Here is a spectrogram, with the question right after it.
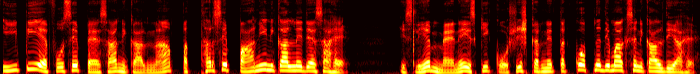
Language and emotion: Hindi, disgusted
